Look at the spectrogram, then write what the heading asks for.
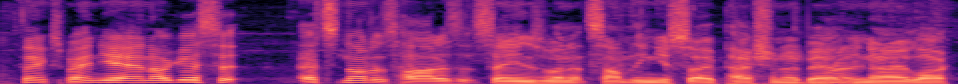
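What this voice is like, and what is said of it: Australian accent. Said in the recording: “the accent of an Australian god”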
